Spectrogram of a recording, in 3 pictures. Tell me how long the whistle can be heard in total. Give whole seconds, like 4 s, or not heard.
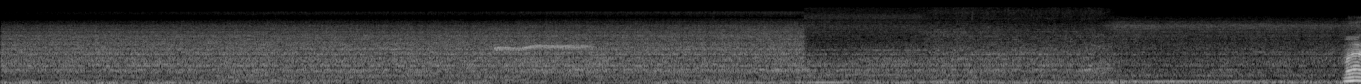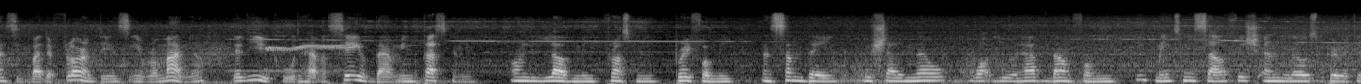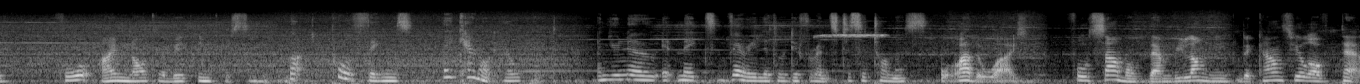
3 s.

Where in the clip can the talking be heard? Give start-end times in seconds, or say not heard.
13.4-40.7.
